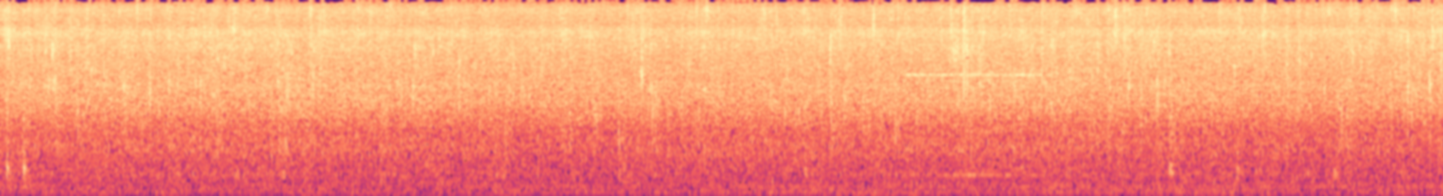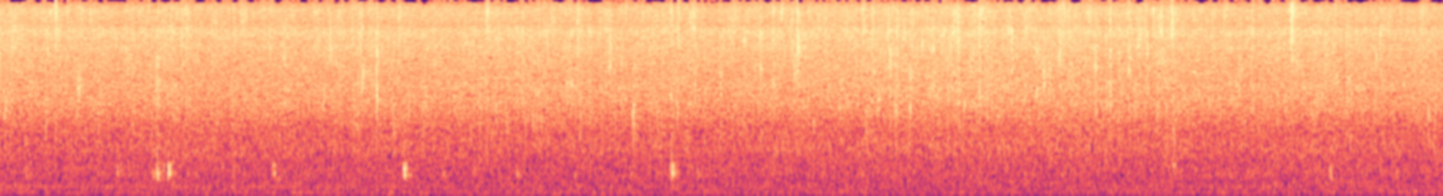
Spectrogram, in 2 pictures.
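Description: Steady rain falling into a shallow muddy puddle, an even hiss of many drops hitting water. A few single louder drop plinks stand out in the middle.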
